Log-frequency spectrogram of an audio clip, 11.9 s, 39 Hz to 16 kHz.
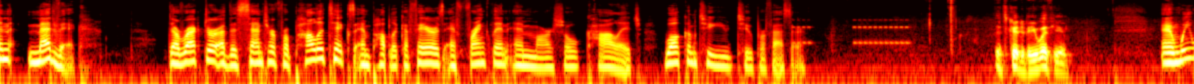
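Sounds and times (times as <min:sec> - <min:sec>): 
speech: 0:00.0 - 0:01.0, 0:01.7 - 0:08.2, 0:10.0 - 0:10.8, 0:11.6 - 0:11.9
telephone with warbling electronic trill ringing in the background: 0:07.9 - 0:09.2.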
